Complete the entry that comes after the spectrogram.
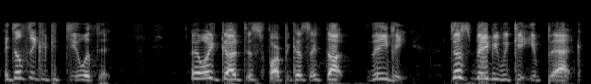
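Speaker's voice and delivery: high, loud desperate plea; anguished. A narrator's reading. Spike pleading with Twilight, anguished. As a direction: pour it all out.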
